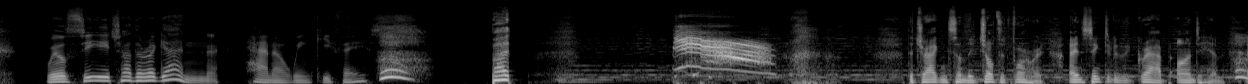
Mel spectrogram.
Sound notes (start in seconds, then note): 3.8 gasps; 5.5 adventurous music; 6.8 screeches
